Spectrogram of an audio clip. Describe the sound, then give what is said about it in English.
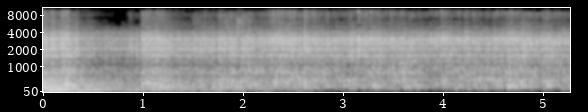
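A steady, loud roar of flood water pours and churns through a gap without pause, with no voices over it. “Madre mia, look at the water pour through that gap.”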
